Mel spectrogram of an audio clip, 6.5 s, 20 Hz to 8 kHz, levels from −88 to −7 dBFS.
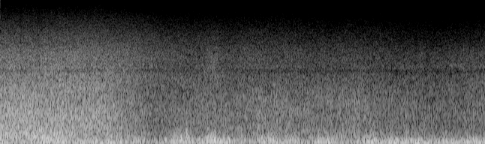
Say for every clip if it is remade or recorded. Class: recorded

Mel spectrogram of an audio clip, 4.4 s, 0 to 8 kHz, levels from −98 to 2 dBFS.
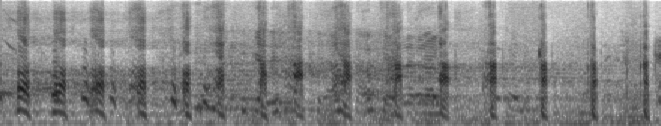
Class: recorded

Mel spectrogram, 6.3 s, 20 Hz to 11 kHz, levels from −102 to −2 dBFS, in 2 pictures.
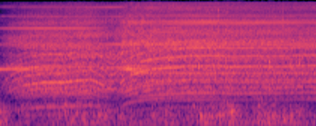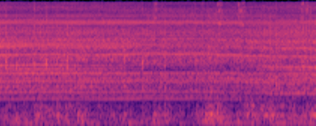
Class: recorded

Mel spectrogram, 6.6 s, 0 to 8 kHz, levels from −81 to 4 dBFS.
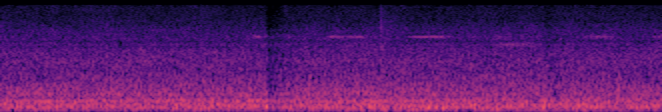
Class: remade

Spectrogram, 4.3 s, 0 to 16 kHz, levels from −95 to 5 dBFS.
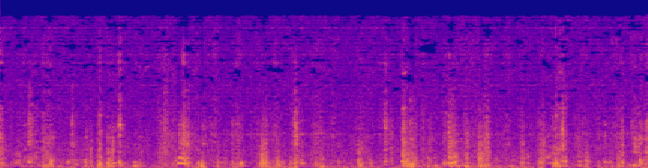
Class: remade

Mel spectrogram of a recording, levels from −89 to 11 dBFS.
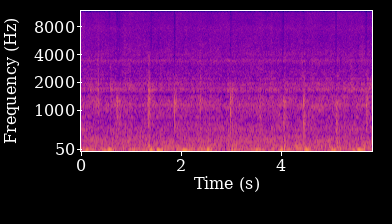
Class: remade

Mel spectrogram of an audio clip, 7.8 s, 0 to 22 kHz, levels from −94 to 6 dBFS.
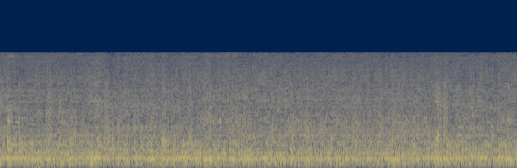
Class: remade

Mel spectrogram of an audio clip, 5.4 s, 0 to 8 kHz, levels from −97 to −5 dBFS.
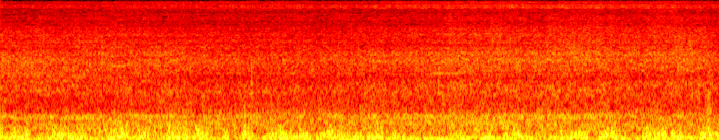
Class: recorded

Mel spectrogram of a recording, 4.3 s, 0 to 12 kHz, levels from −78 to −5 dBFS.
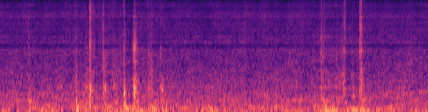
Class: remade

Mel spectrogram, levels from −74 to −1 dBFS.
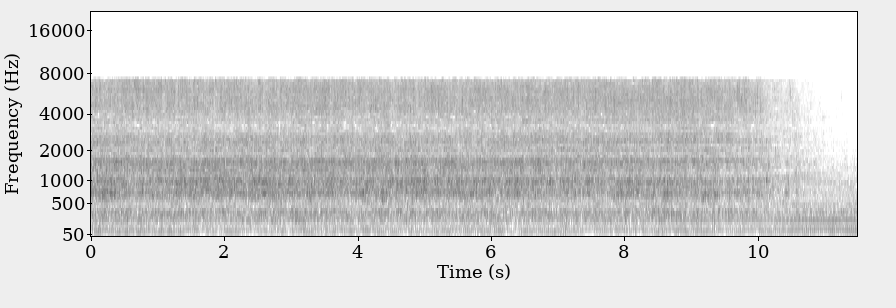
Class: recorded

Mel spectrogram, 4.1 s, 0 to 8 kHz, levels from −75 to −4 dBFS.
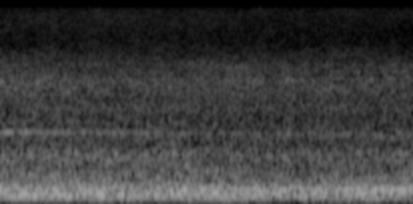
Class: remade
